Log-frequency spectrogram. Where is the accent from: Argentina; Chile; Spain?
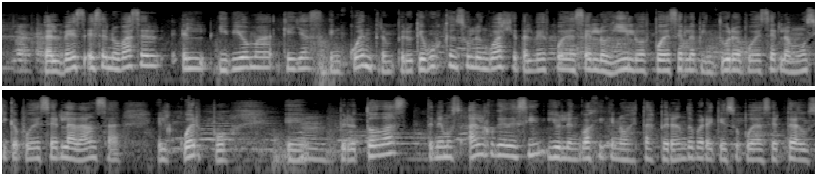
Chile; soy una mujer chileno-palestina, desde ahí me reconozco y me posiciono.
